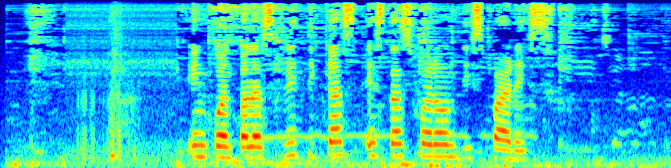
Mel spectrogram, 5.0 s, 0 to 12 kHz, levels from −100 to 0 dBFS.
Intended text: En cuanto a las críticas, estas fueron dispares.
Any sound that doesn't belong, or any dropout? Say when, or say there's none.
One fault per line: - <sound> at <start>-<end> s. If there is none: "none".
- cough at 0.6-1.1 s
